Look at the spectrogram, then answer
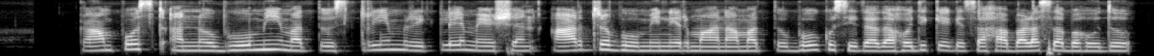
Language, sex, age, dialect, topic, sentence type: Kannada, female, 25-30, Coastal/Dakshin, agriculture, statement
